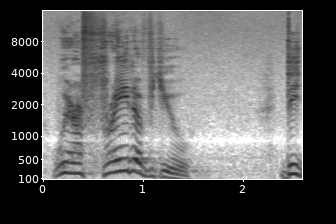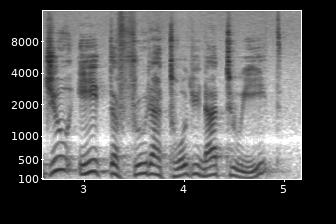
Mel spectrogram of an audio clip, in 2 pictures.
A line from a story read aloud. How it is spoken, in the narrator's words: God asked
